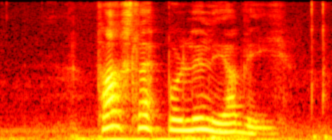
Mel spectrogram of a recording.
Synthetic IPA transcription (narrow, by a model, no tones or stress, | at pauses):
θaðslɛhpːəɾlɪljavi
